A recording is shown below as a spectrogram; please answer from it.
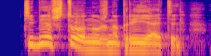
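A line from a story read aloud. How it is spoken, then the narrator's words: Angry growl. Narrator (Russian): заворчал Миша и тоже начал сердиться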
